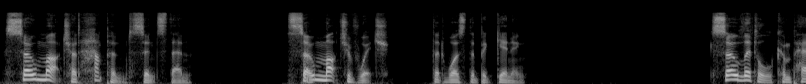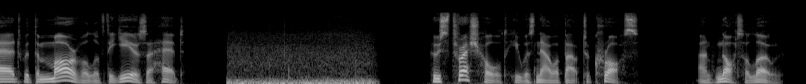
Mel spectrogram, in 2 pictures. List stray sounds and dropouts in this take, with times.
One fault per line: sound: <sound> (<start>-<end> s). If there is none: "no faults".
sound: thud (10.3-11.9 s)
